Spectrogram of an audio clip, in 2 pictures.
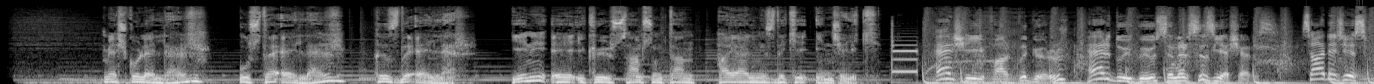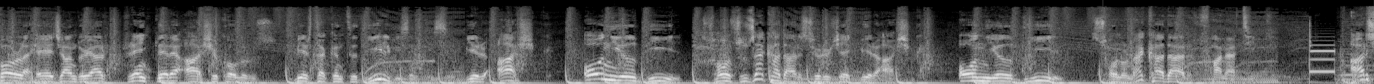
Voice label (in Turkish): reklam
